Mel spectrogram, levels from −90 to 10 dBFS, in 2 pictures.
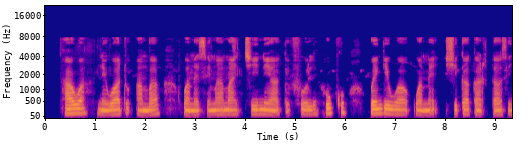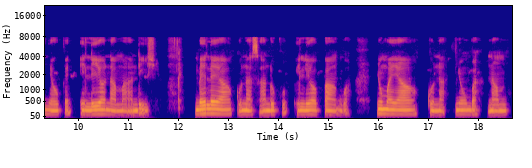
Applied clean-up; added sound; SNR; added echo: none; none; none; none.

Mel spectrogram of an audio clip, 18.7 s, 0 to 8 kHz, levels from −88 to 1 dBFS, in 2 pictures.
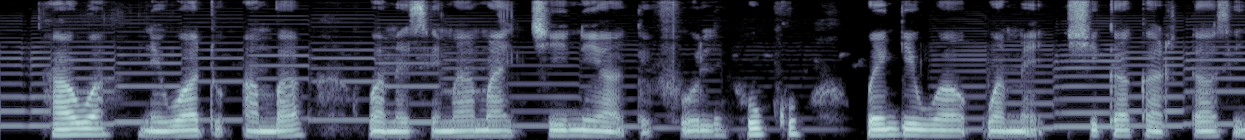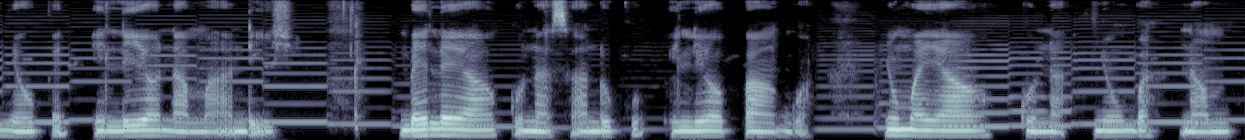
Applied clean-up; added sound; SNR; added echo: none; Wind instrument, woodwind instrument; 17 dB; none.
